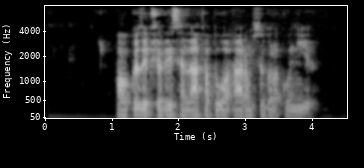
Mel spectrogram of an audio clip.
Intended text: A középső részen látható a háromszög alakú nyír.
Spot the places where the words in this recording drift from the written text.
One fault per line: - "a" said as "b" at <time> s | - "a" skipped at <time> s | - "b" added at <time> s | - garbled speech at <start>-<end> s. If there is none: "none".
none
